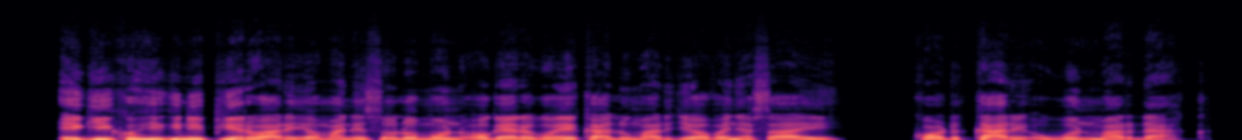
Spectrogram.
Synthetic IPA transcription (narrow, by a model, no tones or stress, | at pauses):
eɡikohiɡnipjeɾoaɾɪjɔmanɛsolomonɔɡɛɾɔɡɔɛkalumard͡ʒɛhɔvaɲasaje | kɔdkaɾɛowonmarda̰k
